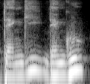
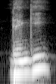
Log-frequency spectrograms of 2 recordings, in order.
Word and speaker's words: dengue: Dengue? What is that? No. What's the pronunciation? Dengue? Both. You're getting it? It's not that one is correct and other is wrong. Both are correct.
